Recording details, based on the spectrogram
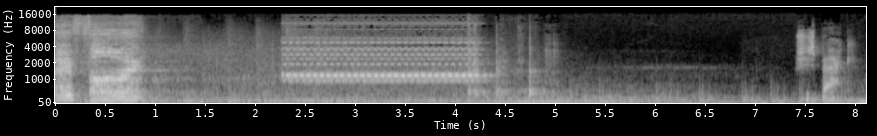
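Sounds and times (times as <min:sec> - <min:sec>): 
speech: 0:00.1 - 0:00.6, 0:07.7 - 0:08.0
telephone ringing in a video game: 0:02.2 - 0:05.0.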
